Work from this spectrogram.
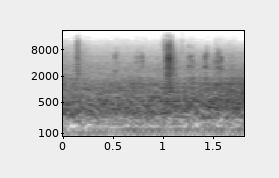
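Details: Old Fluval FX5 aquarium canister filter before cleaning: loud, steady rushing and gurgling with no letup as it draws in air past a cracked canister gasket.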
